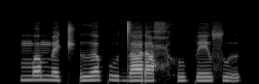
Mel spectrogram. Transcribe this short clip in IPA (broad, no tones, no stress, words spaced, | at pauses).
mʌmɛ t͡ʃʼɯɐ̯pu daɾaħ hupesʷɯ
